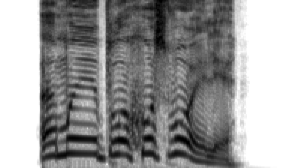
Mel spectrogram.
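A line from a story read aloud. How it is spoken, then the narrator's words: Joyful group chorus. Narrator (Russian): Группа радостно поддержала почтаря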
